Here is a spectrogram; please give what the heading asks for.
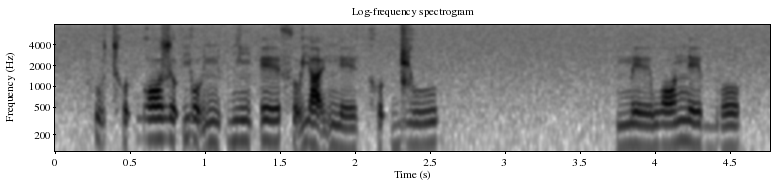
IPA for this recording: pʰṵ˦˨tʰʊ˦ʔ ɡɔ˦zʊ˦ʔjo̰˦˨ʊ̯ ɲʊ˦ʔdĩ˦ʔe˦ɪ̯ θo̰˦˨ja̰˦˨ɪ̯ŋe˨ɪ̯kʰʊ˦ʔ d͡ʑu˦ | me˨ɪ̯wɔ˦ne˨ bo˨

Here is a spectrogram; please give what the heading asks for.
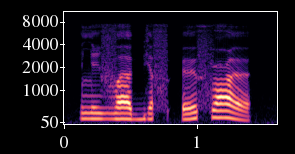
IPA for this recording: livɐbʲaf ʔøfʕœ

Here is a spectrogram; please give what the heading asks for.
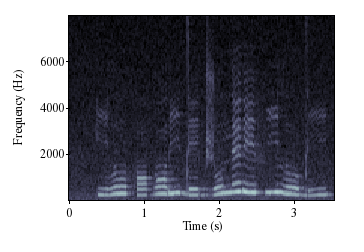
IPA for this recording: ki˨lo˧hɔ˨ɡɔ˧ ɾi˧ de˨d͡ʒo˨˦nɛ˦ ɾe˦fi˦ lo˦˨di˨˦

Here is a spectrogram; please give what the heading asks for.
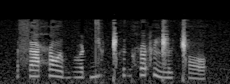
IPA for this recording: sa˦ħɔ˦˨ə̯ bʱɔ˨ʈdʲɔ˦ǁʰɘ˦ɡħo˦ħ ŋ͡ǁɨ˨ǁɔ˨

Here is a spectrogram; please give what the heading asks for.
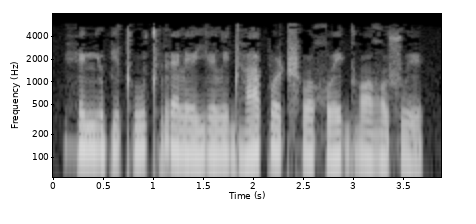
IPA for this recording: hemʲopʲɛtʰu tʰrɛlejɪ lidʱa poʈ͡ʂʰoχʷe ɡʱɔʁʷɪsʷɪ

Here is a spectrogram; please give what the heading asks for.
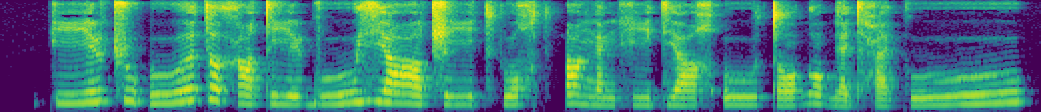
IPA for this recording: kiːɭ ʈ͡ʂuʔuːə̯tʌ xɑtiːɭɡuː zʲɑːʈ͡ʂiːt͡sʼuχt͡sʼɑŋ æŋxitʲɑːχ ʔuːtɔɡɔ ɡætʲħæ kuː

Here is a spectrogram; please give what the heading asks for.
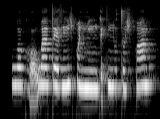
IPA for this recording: wɔɡʱɔ̰wa tɛzĩçqʷə̃ ɲĩ ɡɛ̰tʲɲutʊçqʷãb

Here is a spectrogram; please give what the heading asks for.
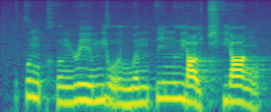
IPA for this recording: t̪ɤ˥˩ŋkʰɤ˧˥ŋɻe˧˥ɪ̯mjo̰˨˩ʊ̯ lwə˧˥nt̪i˥n ljɑ̰˨˩ʊ̯ t͡ɕʰjɑ˥˩ŋ

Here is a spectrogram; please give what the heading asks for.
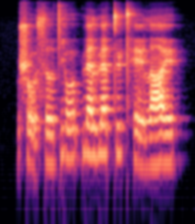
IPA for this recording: ʂo̰˨˩ʊ̯sɹ̩˧˥t̪jo˥ʊ̯ pɥɛ˥˧lɥɛ˥˩t̪y˥t̪ʰḛ˨˩ɪ̯ la˥ɪ̯

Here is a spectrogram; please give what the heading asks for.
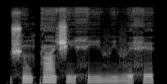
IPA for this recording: ʃũ˨kã˦˨ʃi˨ hiː˨βi˨βɪ˨hɪ˦

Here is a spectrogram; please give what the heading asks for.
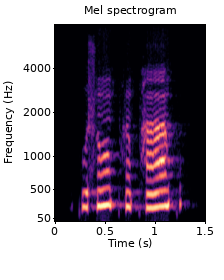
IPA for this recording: kʷəsõ pʰə̃pʰãkʷ

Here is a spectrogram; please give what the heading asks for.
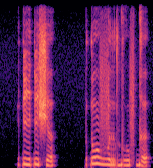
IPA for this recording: ɗiɗiʃə | ɗo vʊrɡʱufɡə

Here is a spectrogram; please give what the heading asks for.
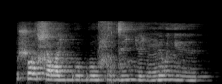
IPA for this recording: ʃo˦lˠɕɘ˨lˠɨː˨ʎ bo˨ boː˨wɕo˨d͡zɨ˨˦ ʎɘː˨ʎŋɘ˦w lʲɨː˨

